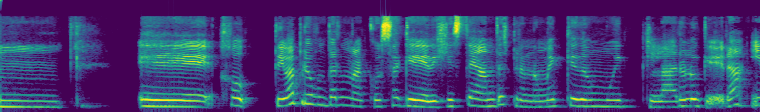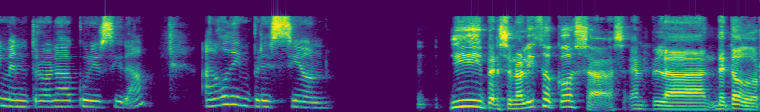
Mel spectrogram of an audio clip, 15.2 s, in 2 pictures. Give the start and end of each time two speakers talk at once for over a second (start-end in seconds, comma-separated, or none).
none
